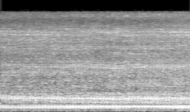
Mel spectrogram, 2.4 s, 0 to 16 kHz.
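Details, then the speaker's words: 1985 Honda ATC250ES Big Red, after cleaning the carburetor and a clogged jet, choke off and warming up: even single-cylinder thumping at steady idle with no stumbling or surging; normal idle, the previous stalling at idle fixed. "So choke is off, it's idling away. Gotta love that."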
